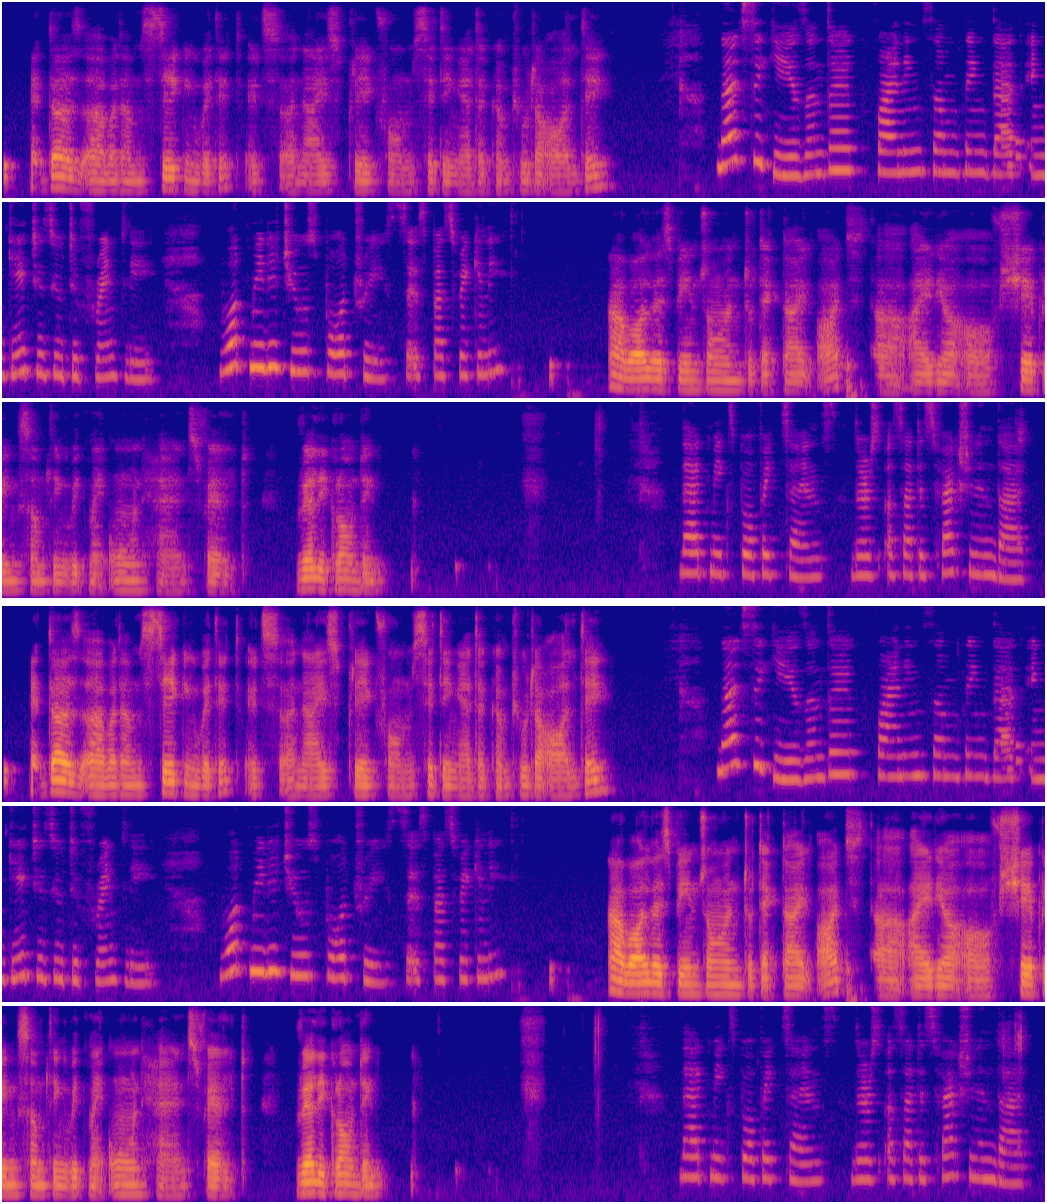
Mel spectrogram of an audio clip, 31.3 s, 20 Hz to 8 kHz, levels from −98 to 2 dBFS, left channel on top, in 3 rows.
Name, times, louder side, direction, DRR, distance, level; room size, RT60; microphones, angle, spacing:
voice 1, 0.3-6.1 16.5-23.2 23.8-24.7 26.1-26.2, right 5 dB, 65° right, 0.3 m, -31 dB
voice 2, 6.8-15.4 19.2-19.3 27.2-29.1 29.3-31.1, left 2 dB, 30° left, 0.5 m, -40 dB
2.7 x 2.6 x 3.2 m
head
